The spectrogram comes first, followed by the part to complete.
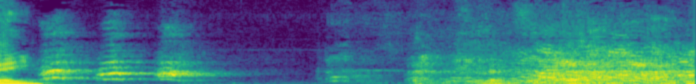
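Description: Laughter from the audience of a live stand-up comedy recording. It swells up about a second and a half in, after a short near-silent gap.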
